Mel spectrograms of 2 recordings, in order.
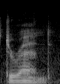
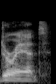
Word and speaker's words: Durand: say his last name I believe it's Durand Durand not Durant yeah I think that's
